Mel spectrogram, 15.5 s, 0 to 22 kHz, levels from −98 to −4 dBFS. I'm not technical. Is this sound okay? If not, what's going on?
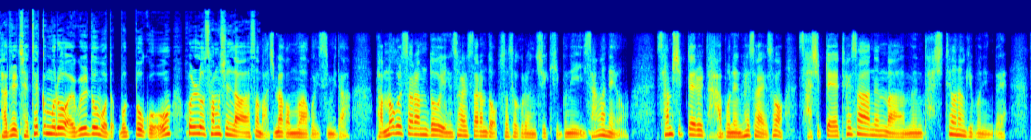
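No. From about 3.9 s until the end, the speech becomes duller. This is an adaptive stream switching to a lower bitrate: when the connection slowed, the player moved to a smaller, lower-quality version of the same audio to keep it flowing. To save space, that version discards everything above about 8.6 kHz, which removes the crisp edge of the voice, and it adds more codec artefacts. The change is abrupt, with no gap or pause.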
